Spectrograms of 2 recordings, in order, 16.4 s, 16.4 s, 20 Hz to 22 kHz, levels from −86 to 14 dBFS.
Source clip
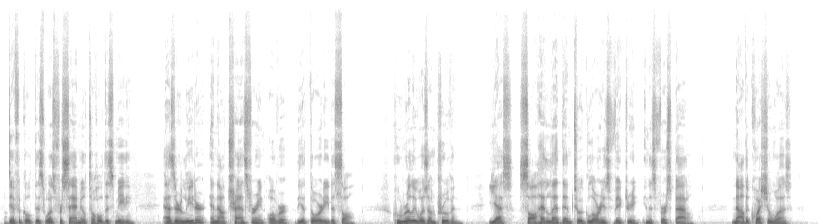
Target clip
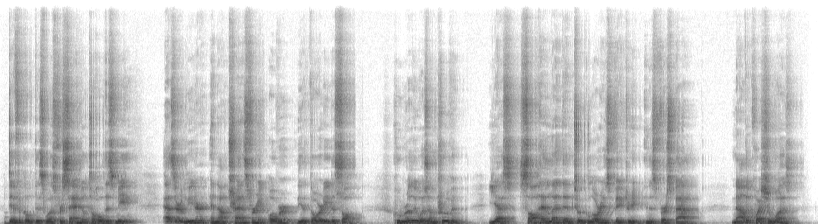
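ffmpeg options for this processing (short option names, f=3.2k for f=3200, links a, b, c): -filter_complex "[0:a]asettb=1/sr,asplit=3[a][b][c];[a]atrim=end=2.444[d];[b]atrim=start=2.44:end=3.69,asetpts=PTS-STARTPTS,afade=t=in:d=0.004:c=qsin,afade=t=out:st=1.246:d=0.004:c=qsin,highpass=350[e];[c]atrim=start=3.686[f];[d][e]acrossfade=d=0.004:c1=hsin:c2=qsin[g];[g][f]acrossfade=d=0.004:c1=qsin:c2=hsin,asplit=2[h][i];[i]aecho=0:1:30|69|119.7|185.6|271.3:0.631|0.398|0.251|0.158|0.1[j];[h][j]amix=inputs=2:normalize=0,alimiter=level_in=19.5dB:limit=-1dB:release=50:level=0:latency=1,volume=-1.5dB"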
